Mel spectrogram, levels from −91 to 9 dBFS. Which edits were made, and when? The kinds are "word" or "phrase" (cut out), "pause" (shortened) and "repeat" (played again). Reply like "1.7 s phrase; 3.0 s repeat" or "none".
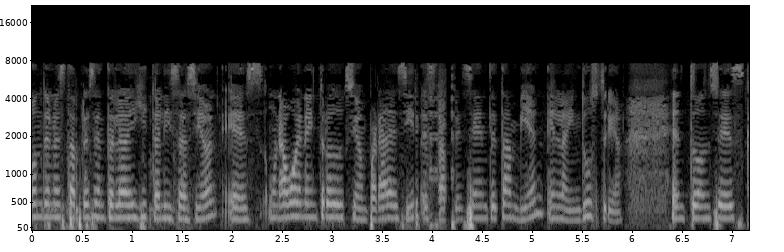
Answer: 3.9 s phrase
